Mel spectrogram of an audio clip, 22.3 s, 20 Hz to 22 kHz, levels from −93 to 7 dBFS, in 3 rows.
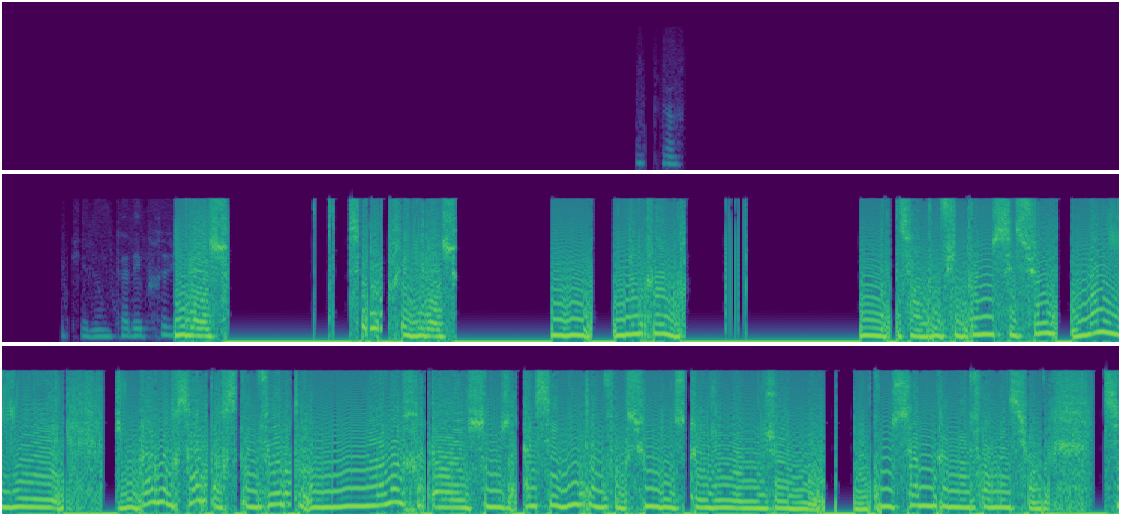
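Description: From 8.60 s to the end, the speech collapses into a wall of harsh, very loud distortion, with soft sounds as loud as the strong ones around them. The likely cause is signed and unsigned mixed up on the 8-bit samples, so the top bit flips and every zero crossing jumps across the whole range. The waveform becomes a solid block swinging across its whole range, and the spectrogram fills with broadband energy right up the frequency axis.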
